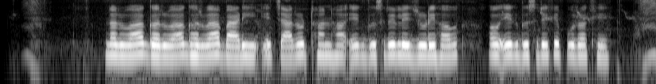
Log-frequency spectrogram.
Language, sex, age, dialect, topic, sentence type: Chhattisgarhi, female, 25-30, Eastern, agriculture, statement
